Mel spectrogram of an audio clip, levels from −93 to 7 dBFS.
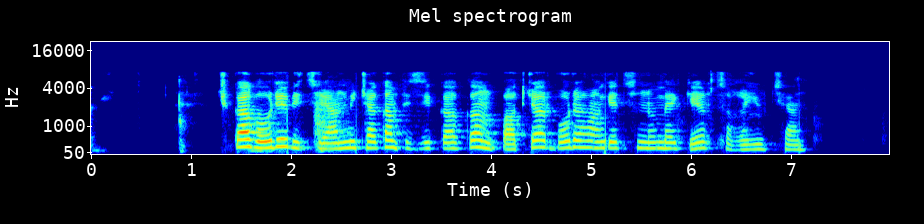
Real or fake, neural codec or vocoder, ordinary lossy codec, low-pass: fake; vocoder, 22.05 kHz, 80 mel bands, WaveNeXt; AAC, 48 kbps; 7.2 kHz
